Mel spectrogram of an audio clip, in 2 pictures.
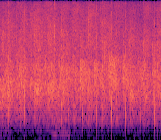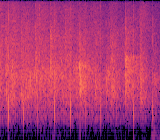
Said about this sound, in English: I would ask you just to help me say that we are proud of them. If you would help give them a giant round of applause, because it is such a cool moment.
